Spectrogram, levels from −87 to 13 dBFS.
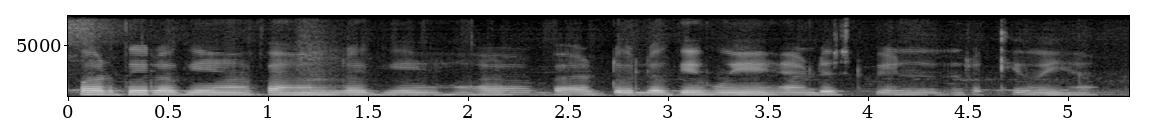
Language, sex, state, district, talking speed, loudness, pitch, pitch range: Hindi, female, Chhattisgarh, Raipur, 160 wpm, -18 LUFS, 180 Hz, 175-185 Hz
